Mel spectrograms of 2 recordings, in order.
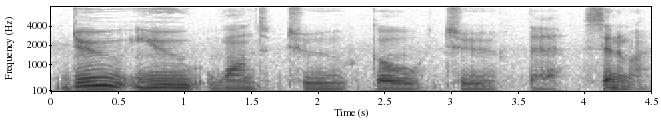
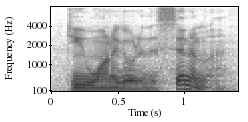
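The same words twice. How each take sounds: First: Each word is said separately and fully. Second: The words run together with linked sounds. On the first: The speaker calls it wrong. "a native English speaker does not speak in that way" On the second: The speaker calls it right. "those sounds connect up"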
